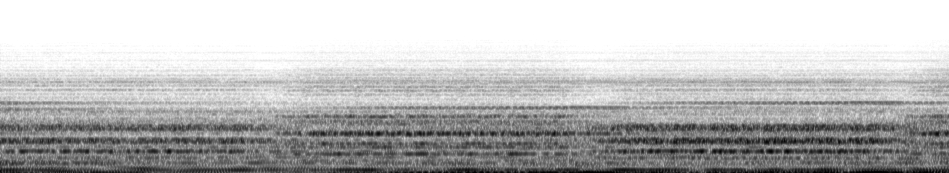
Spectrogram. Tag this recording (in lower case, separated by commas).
music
